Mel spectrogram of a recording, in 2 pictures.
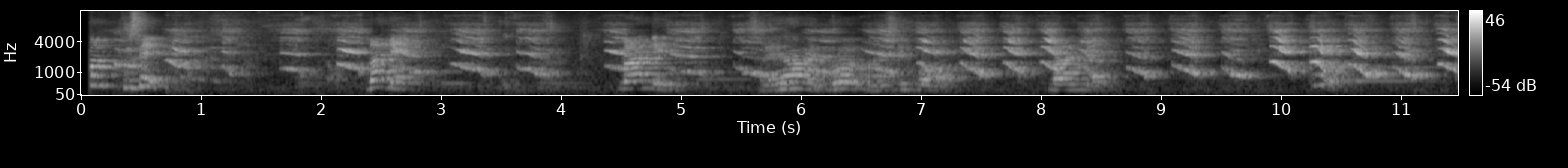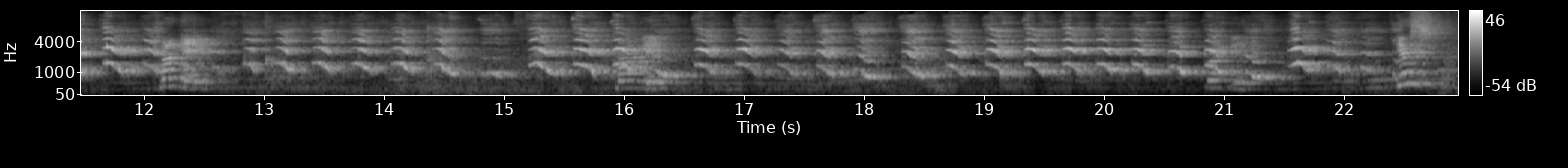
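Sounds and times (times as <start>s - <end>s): small dog whining yips: 0.1s - 22.9s.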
